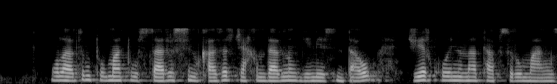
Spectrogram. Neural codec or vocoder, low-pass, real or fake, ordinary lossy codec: codec, 16 kHz, 4.8 kbps, FACodec; 5.4 kHz; fake; MP3, 48 kbps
